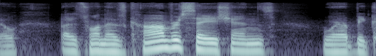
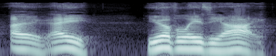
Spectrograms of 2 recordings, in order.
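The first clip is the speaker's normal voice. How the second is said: louder mock busybody callout; mock calling out; 3 semitones higher, 6 dB louder than usual. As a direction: call out to a stranger as a tactless busybody. Acts out pointing at strangers' defects.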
